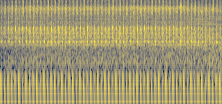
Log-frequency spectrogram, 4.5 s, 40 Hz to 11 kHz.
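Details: 2021 Bajaj Dominar 400 BS6 at idle: steady idle with a sharp, regular tick about three per second riding every firing pulse, louder than normal; abnormal engine noise, cause not confirmed.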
